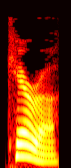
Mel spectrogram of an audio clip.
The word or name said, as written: carah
